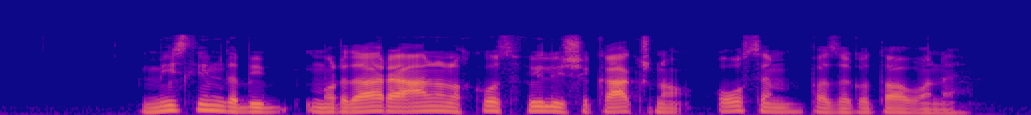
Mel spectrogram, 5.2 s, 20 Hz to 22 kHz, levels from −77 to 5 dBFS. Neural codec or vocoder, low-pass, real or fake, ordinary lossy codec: none; 7.2 kHz; real; none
